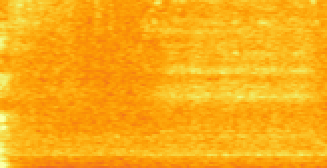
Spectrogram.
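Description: Faint, steady room hiss with no distinct sound events.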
